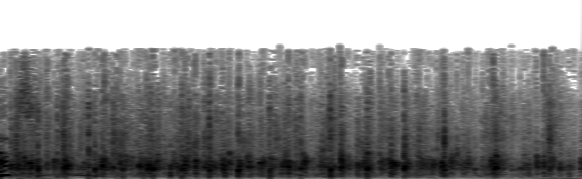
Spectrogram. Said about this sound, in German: Applaus.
